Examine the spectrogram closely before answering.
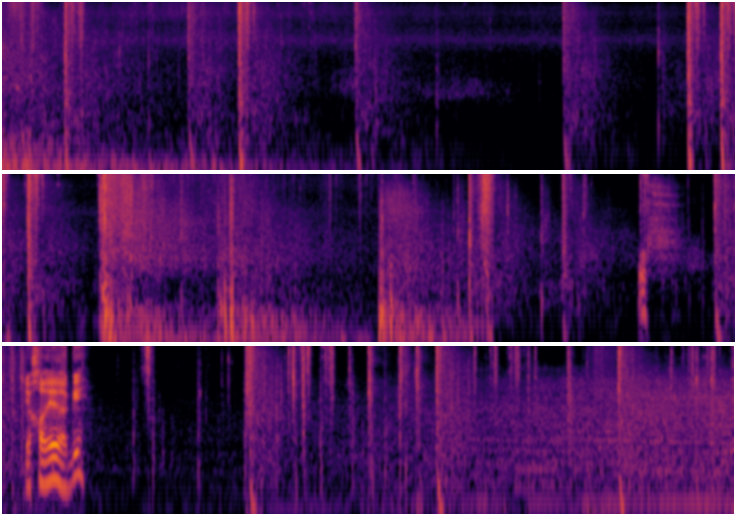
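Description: Gunshots crack in quick bursts with some echo.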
